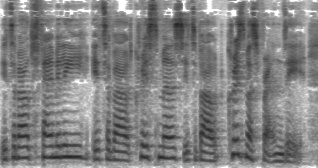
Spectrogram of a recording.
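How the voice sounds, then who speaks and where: Dark, mellow tones from a woman over a quiet background. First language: Italian (speaking Dutch). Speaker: actress. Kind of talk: promotional interview.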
